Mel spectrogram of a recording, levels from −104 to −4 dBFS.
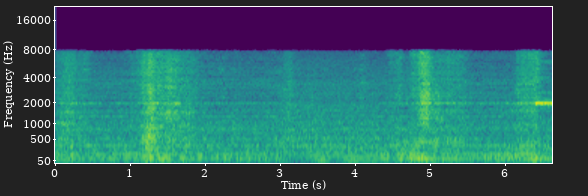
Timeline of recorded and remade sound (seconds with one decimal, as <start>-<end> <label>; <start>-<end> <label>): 0.0-3.0 remade; 3.0-4.3 recorded; 4.3-6.6 remade

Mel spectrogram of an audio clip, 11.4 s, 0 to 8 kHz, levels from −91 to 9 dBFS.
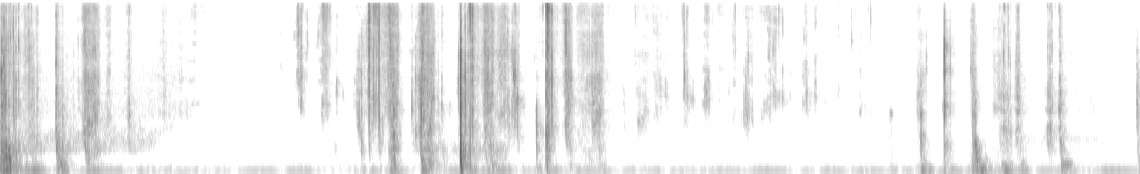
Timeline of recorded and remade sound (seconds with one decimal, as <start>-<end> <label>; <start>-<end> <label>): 0.0-8.5 recorded; 8.5-10.0 remade; 10.0-11.4 recorded

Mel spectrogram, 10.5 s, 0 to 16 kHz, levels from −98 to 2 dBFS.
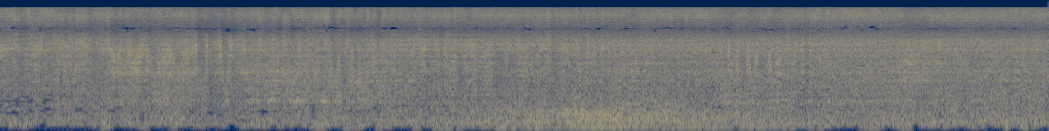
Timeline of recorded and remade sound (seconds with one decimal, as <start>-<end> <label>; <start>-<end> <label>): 0.0-0.8 recorded; 0.8-3.7 remade; 3.7-10.5 recorded

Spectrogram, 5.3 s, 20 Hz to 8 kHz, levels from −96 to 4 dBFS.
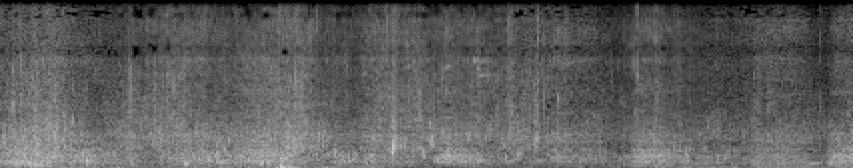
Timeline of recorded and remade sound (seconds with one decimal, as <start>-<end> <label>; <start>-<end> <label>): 0.0-0.7 recorded; 0.7-3.2 remade; 3.2-3.8 recorded; 3.8-4.4 remade; 4.4-5.3 recorded

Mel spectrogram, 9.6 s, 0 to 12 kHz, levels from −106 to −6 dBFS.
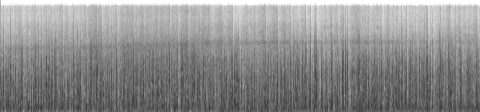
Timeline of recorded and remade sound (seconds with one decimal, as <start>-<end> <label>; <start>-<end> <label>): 0.0-1.8 recorded; 1.8-4.1 remade; 4.1-5.1 recorded; 5.1-5.7 remade; 5.7-9.6 recorded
